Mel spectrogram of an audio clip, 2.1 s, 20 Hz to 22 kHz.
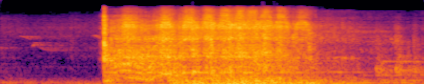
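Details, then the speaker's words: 1970 Opel sitting about 41 years, primed with sprayed gasoline: quiet, then a sudden roar for about a second before fading and stumbling; it won't keep running. "maybe there we go we got her running now come on pick up fuel pump we let her die"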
